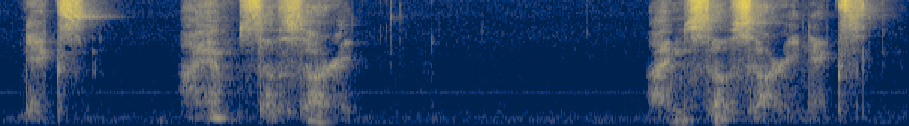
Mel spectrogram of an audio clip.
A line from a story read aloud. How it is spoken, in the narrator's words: I whispered, voice raspy and halting through the tears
